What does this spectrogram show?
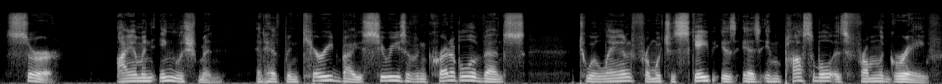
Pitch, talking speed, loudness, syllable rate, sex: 140 Hz, 170 wpm, -18 LUFS, 5.3 syllables/s, male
